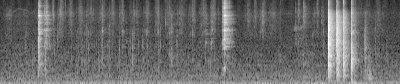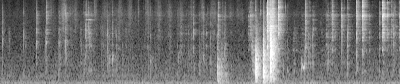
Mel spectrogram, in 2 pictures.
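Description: Screwdriver taking out the small screws that hold a metal mounting bracket on a hard drive: scattered light ticks of the bit in the screw heads, with clusters of sharp metallic clinks and rattles about halfway through and again near the end.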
